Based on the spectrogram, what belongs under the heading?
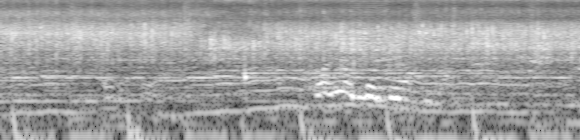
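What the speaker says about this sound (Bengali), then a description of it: "এই তেলে আলুগুলা বাজ্যা লেগে আছে কড়া বাজা" Potato pieces fry hard in hot oil in a home kitchen, with a dense bubbling sizzle and a few scraping stirs of a utensil against the pan, close up throughout.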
